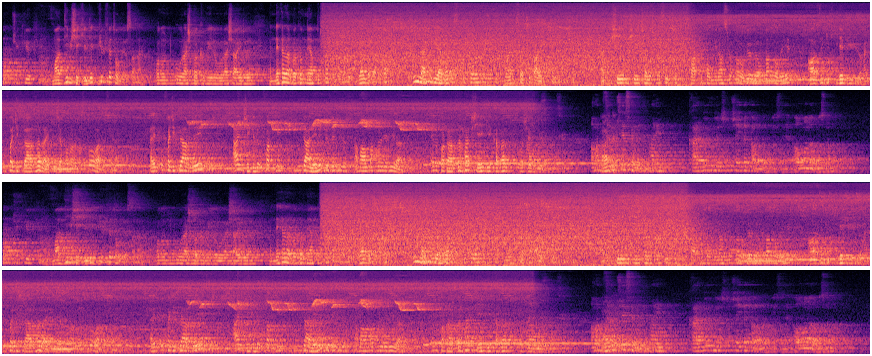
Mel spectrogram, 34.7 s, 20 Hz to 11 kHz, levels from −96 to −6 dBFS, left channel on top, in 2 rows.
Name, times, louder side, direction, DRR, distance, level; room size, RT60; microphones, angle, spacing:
voice 1, 0.0-0.6 1.0-7.7 8.2-11.5 12.0-15.8 16.1-19.7 20.3-21.4 22.0-25.5 25.9-28.2 29.3-29.6, left 2 dB, 85° left, 4 dB, 0.6 m, -22 dB
sound 1, 6.3-13.7, right 2 dB, 55° right, 1.3 m, -23 dB
sound 2, 12.3-28.0, right 3 dB, 30° right, 0.8 m, -31 dB
Female singing, 14.7-23.6 25.8-30.0, right 1 dB, 15° right, 0.5 m, -27 dB
voice 2, 27.8-28.6 29.1-30.6 31.1-33.9, equal, 30° left, -4 dB, 1.5 m, -27 dB
14.0 x 9.1 x 2.6 m, 2.8 s
head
